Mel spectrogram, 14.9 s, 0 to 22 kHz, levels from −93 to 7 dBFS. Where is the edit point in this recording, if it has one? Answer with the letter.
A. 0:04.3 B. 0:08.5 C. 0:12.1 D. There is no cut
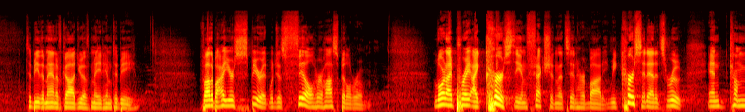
A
